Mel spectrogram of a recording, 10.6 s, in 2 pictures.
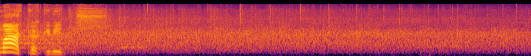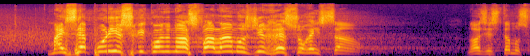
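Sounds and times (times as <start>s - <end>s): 
speech: 0.0s - 1.0s, 5.8s - 9.0s, 10.0s - 10.6s
audience applauding: 0.0s - 7.0s.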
